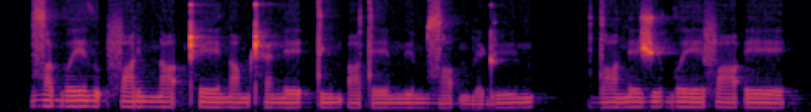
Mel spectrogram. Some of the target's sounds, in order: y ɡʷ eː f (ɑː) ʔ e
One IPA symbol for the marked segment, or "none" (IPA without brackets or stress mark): ɑː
